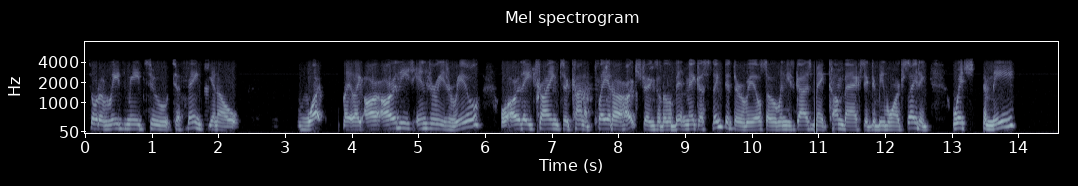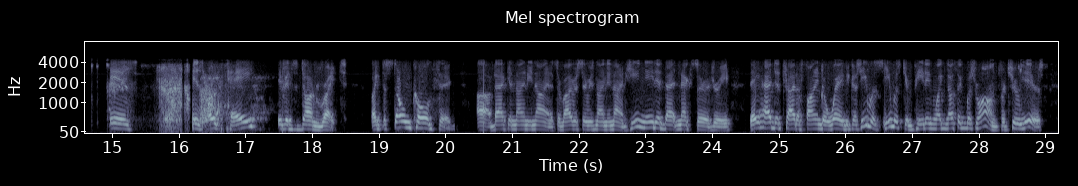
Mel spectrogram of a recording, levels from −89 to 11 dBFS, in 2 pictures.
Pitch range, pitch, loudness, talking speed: 130-165 Hz, 145 Hz, -30 LUFS, 200 wpm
